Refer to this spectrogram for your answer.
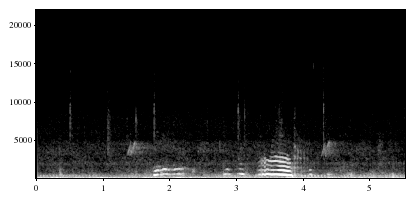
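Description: A cheetah purrs in a steady low rumble, broken by a couple of brief high chirps.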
